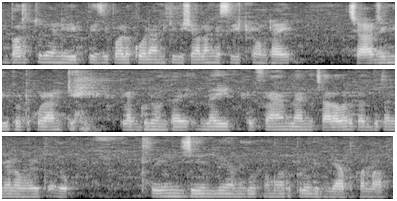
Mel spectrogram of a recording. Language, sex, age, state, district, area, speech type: Telugu, male, 18-30, Telangana, Medchal, urban, spontaneous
